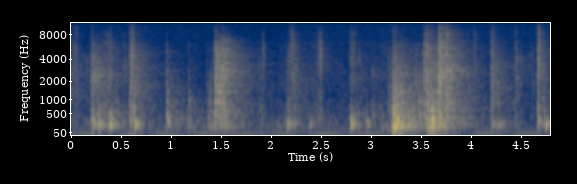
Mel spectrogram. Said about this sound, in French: Vite ! Elle ouvre la porte de la chambre de Marianne et la referme.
